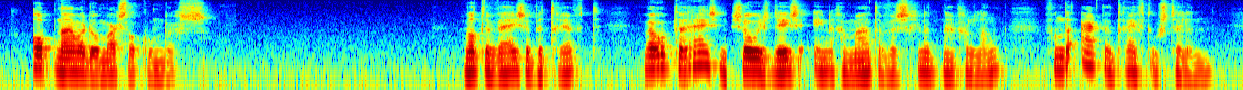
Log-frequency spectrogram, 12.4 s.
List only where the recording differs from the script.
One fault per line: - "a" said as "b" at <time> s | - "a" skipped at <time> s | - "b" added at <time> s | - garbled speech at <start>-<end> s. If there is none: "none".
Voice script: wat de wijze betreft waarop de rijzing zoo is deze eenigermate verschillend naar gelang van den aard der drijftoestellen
none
